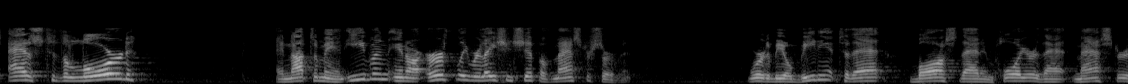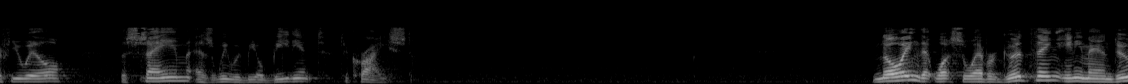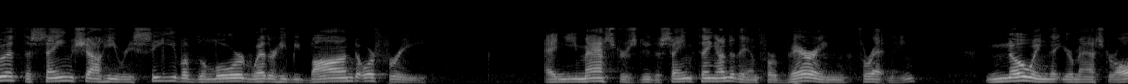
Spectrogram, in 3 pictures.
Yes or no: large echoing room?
yes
